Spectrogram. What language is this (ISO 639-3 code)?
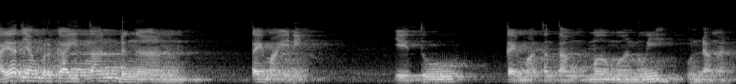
ind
